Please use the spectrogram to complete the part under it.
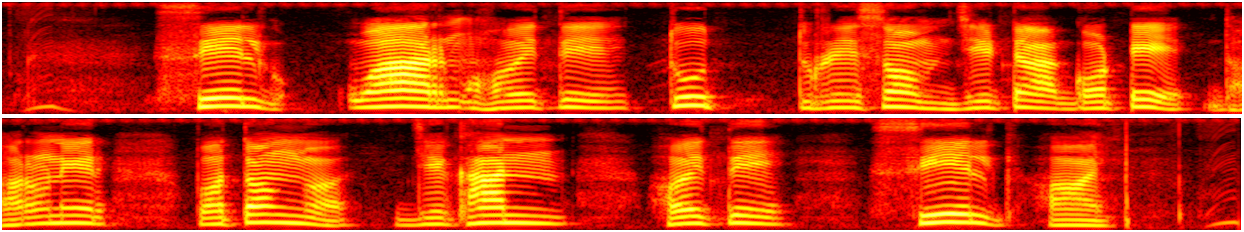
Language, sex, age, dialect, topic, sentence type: Bengali, male, <18, Western, agriculture, statement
